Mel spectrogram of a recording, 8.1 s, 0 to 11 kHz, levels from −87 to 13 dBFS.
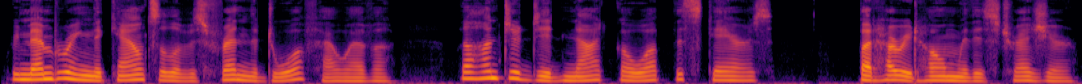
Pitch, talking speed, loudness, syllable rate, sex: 170 Hz, 170 wpm, -20 LUFS, 4.9 syllables/s, female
